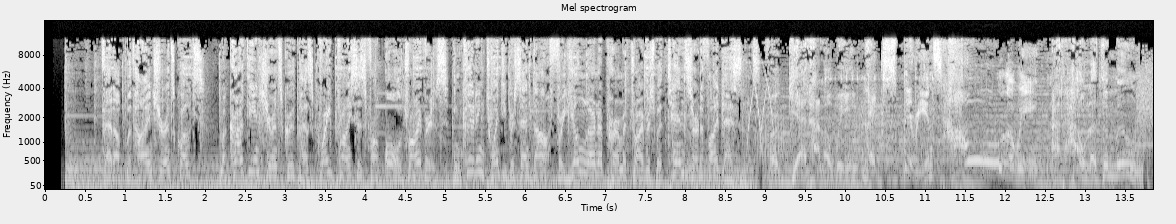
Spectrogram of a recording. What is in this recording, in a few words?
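English male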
